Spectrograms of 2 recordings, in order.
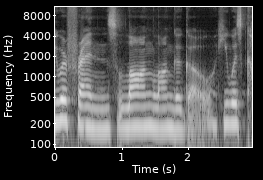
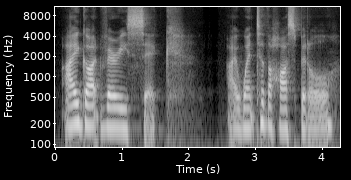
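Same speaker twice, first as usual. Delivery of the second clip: usual speaking voice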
